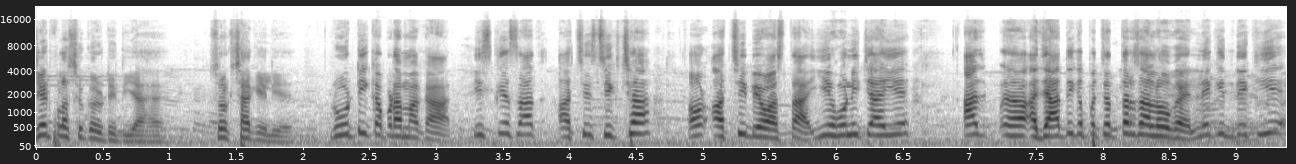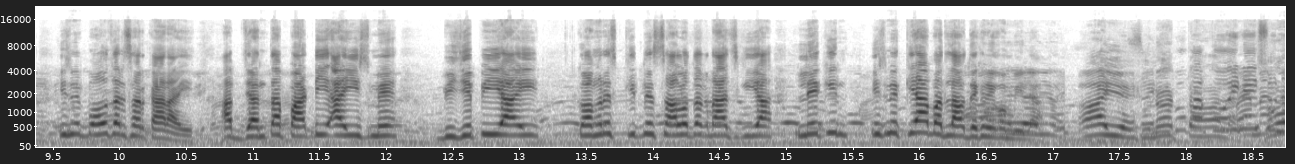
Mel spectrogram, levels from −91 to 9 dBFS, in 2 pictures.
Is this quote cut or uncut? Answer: cut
